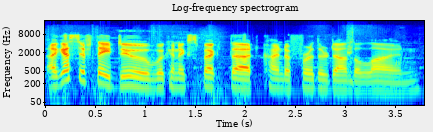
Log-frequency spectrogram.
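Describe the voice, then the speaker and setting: Musing game streamer over loud game music. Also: medium pitch, expressive, normal speed, smooth. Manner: musing, hesitant, thinking aloud. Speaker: live streamer. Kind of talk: casual gaming stream commentary, chatting with viewers. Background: video game music.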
